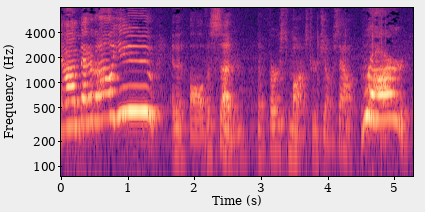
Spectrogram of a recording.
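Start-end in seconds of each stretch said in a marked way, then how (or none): 0.0-1.5 high, loud gloating shout; boastful shout. Acted. Teacher voicing Phaethon gloating from the sky, loud high shout. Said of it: "He's like". 4.5-5.2 loud, high mock monster roar. Teacher roaring as the monster leaping out, loud.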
